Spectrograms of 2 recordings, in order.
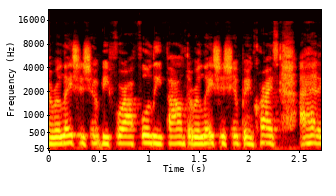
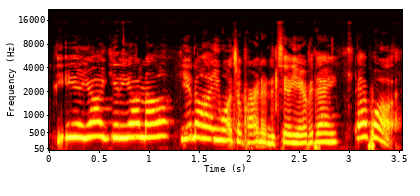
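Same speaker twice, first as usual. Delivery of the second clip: excited high aside; 8 semitones higher than usual. Real, not acted.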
